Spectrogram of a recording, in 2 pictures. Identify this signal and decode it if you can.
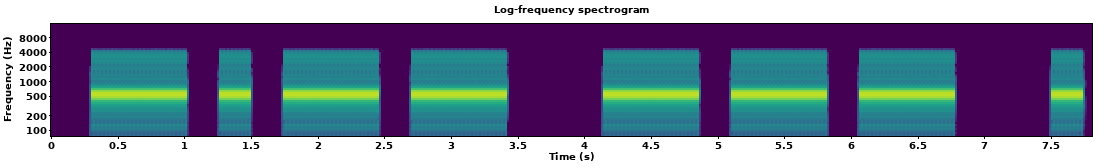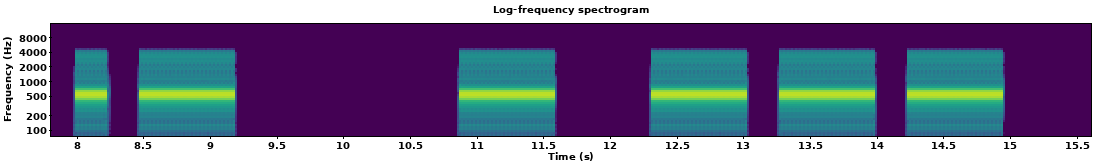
Morse code, heard as a keyed tone, about 5 wpm, 550 Hz. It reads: YOU TO
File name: baba-is-you-the-folder-megapack-linux-macos-windows-gamerip-2024 / dobyxyjbym / 30. Morse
